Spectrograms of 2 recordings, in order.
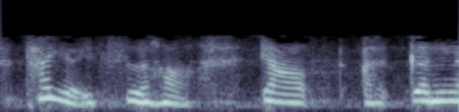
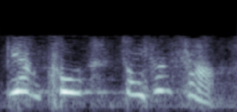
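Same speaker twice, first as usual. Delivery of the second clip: scolding parent; 11 semitones higher, 4 dB louder, much faster than usual. Retold or imitated. Parent scolding one-year-old.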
